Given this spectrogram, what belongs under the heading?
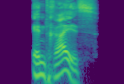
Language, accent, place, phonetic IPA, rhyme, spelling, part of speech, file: German, Germany, Berlin, [ɛntˈʁaɪ̯s], -aɪ̯s, entreiß, verb, De-entreiß.ogg
- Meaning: singular imperative of entreißen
